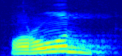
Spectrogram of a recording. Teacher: رد، را کو موٹا رکھیں گے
